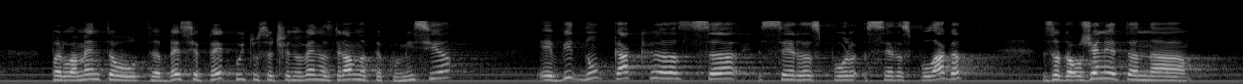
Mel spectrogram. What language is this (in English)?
Bulgarian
